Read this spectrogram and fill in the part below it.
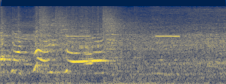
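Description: A young woman gasps in shock.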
